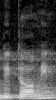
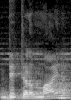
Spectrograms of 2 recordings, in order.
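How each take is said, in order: First: The last syllable has a short 'i' vowel. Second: The last syllable has a long 'ai' vowel. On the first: The speaker calls it right. "डिटरमिन इसका correct उच्चारण होता है" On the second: The speaker calls it wrong. "जब आप इसे डिटरमाइन पढ़ते हैं तो गलत हो जाता है"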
